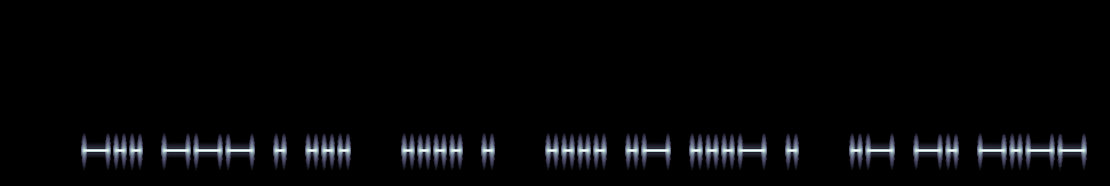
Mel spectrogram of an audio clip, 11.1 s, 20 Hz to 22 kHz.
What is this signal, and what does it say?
Morse code, heard as a keyed tone, about 15 wpm, 700 Hz. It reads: DOES HE HAVE ANY
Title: Sentences from Top 1600 Words 15wpm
